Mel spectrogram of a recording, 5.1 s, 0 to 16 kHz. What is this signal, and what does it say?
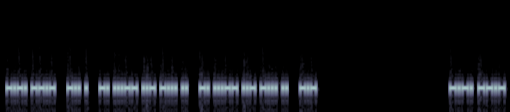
Morse code, heard as a keyed tone, about 64 wpm, 700 Hz. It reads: CQ DE N3UBI N3UBI K CQ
